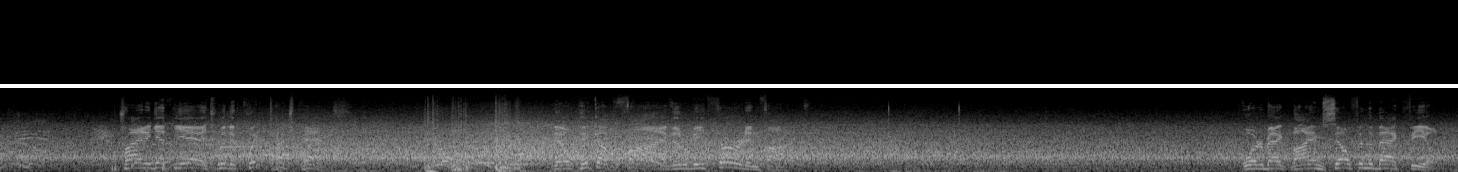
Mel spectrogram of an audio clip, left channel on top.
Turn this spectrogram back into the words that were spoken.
Trying to get the edge with a quick touch pass. They'll pick up 5. It'll be 3rd and 5. Quarterback by himself in the backfield.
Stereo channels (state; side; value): silent; left; 59 dB below the other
